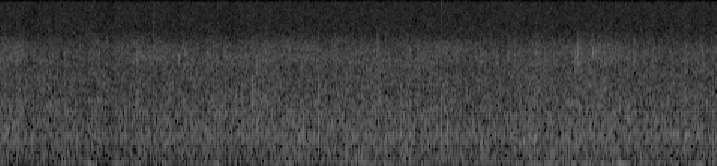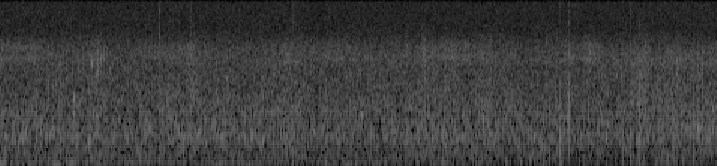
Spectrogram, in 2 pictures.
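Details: Steady broadband hiss of wind and rushing water, with no animal calls standing out.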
